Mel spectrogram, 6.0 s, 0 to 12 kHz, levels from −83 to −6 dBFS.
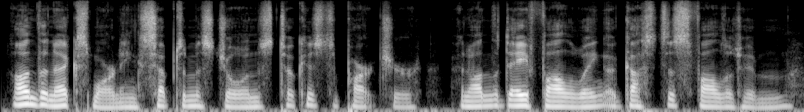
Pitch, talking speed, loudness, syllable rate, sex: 115 Hz, 170 wpm, -19 LUFS, 5.4 syllables/s, male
